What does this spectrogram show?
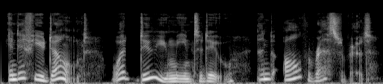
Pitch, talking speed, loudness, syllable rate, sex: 200 Hz, 250 wpm, -16 LUFS, 5.1 syllables/s, female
